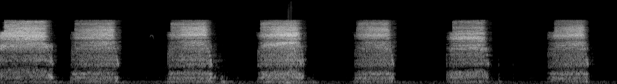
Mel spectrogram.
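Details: Barn owl chicks in a nest box at night, 27 March 2024, passing food between them; seven even, noisy screech-hisses at steady spacing of almost a second, with faint rustling beneath.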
